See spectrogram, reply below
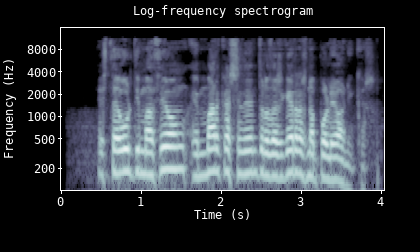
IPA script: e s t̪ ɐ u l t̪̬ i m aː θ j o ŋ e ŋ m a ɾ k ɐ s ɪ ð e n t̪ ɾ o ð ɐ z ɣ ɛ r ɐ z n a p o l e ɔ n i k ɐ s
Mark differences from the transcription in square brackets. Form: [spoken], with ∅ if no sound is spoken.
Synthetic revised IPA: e s t̪ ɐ u l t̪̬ i m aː θ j o ŋ e [m] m a ɾ k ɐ s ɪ ð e n t̪ ɾ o ð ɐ z ɣ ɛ r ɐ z n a p o l e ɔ n i k ɐ s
